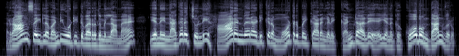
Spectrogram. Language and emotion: Tamil, angry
